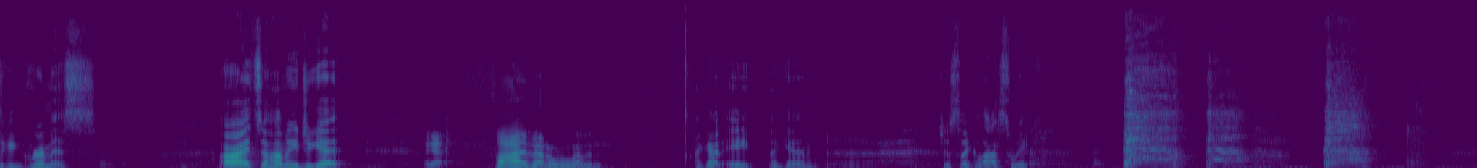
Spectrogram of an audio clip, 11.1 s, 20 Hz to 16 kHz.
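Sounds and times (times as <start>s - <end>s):
speech: 0.0s - 0.8s, 1.6s - 2.6s, 3.2s - 4.6s, 5.2s - 6.2s, 7.0s - 7.9s
harsh coughs: 8.4s - 10.8s
raspy breath or throat clearing: 8.4s - 10.8s.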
